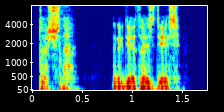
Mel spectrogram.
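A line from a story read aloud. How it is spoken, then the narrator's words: Mutter. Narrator (Russian): бормотал Сакай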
